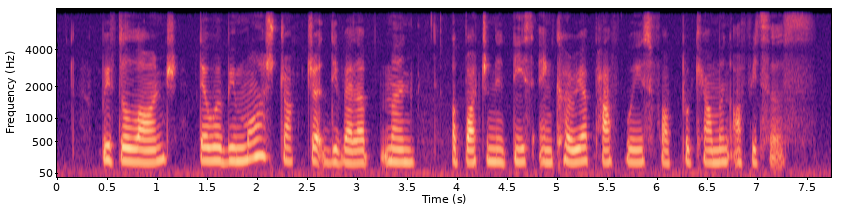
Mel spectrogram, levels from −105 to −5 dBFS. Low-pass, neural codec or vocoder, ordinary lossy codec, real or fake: 7.2 kHz; none; none; real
